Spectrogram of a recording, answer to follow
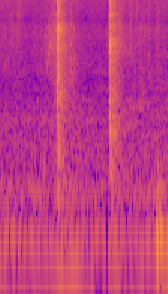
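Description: Two short, sharp clicks of tarot cards being handled as a card is drawn from the deck, over a faint low hum.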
